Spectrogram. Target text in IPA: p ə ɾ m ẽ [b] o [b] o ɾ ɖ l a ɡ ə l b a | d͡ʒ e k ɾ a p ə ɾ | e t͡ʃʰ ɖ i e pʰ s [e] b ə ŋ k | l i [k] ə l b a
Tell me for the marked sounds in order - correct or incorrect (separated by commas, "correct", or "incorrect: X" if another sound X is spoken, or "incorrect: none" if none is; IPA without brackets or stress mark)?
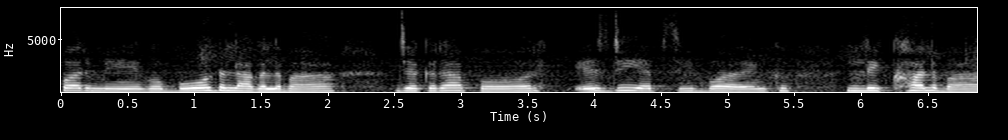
incorrect: ɡ, correct, incorrect: i, incorrect: kʰ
